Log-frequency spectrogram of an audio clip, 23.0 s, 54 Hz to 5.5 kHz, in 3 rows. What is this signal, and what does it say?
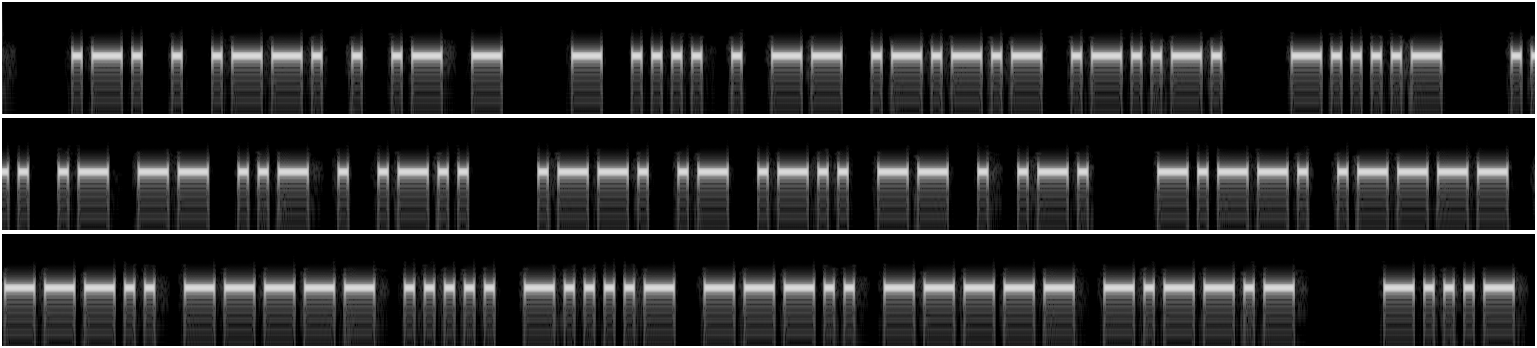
Morse code, heard as a keyed tone, about 24 wpm, 600 Hz. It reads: REPEAT THEM." - SAMUEL PALMER <KN>1805-80) <BT>
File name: CW / Practice / EnglishQuotations0224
